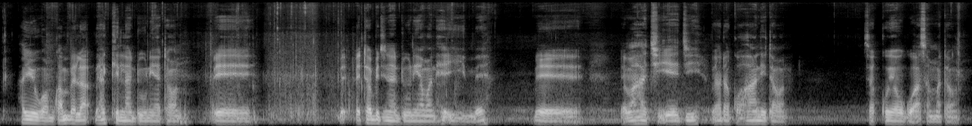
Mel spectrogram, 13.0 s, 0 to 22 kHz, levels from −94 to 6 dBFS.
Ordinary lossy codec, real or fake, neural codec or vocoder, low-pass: none; real; none; none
